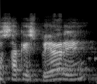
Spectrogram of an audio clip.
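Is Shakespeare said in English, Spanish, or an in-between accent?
Spanish. The name is said with plain Spanish sounds. It sounds uneducated. "no, eso queda muy mal"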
